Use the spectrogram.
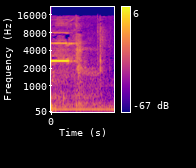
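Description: A T40 Rattler H2S gas detector sounds its alarm as high, sharp electronic beeps, loudest at the start and trailing off into quieter bleeps over a steady low hum.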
